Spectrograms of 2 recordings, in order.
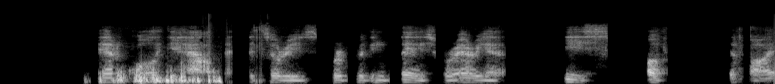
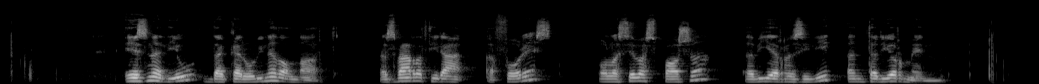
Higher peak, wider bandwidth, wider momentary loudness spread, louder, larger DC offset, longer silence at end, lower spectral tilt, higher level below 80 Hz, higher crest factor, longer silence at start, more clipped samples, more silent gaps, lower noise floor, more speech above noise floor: first, 0 dBFS vs -8 dBFS; second, 7.2 kHz vs 11.5 kHz; about the same, 16 LU vs 14 LU; first, -20 LUFS vs -27 LUFS; neither; second, 0 s vs 0.45 s; first, -7 dB/octave vs -5 dB/octave; first, -46 dBFS vs -80 dBFS; about the same, 20 dB vs 20 dB; second, 0.85 s vs 1.25 s; neither; first, 2.41-2.48 s, 3.17-3.31 s, 3.50-3.56 s, 3.95-4.01 s, 4.38-4.43 s, 5.07-5.64 s, 6.08-6.46 s, 6.70-7.29 s vs none; first, under -90 dBFS vs -71 dBFS; first, over 71 dB vs 45 dB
